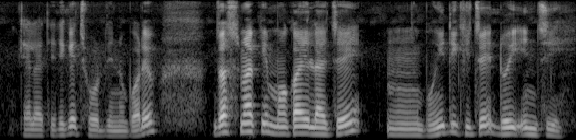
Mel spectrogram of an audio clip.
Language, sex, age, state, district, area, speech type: Nepali, male, 60+, West Bengal, Kalimpong, rural, spontaneous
